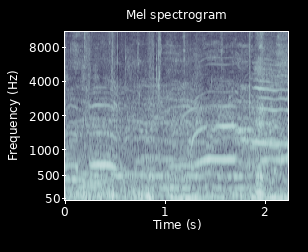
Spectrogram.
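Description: Several voices of spectators and players talking in the background, over a low rumble from a body-worn microphone on a moving player.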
